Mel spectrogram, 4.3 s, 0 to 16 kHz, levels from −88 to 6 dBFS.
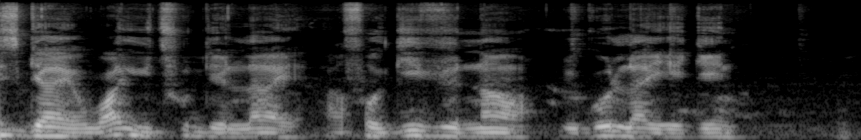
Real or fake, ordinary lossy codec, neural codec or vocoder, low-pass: real; none; none; 14.4 kHz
